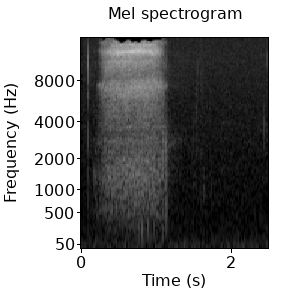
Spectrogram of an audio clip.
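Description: A hissing draw of air through a Lost Vape Ursa Quest vape mod fired at 70 watts, lasting about a second, with a small tick just before it.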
